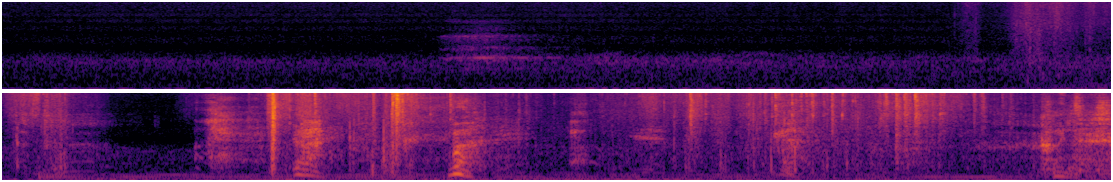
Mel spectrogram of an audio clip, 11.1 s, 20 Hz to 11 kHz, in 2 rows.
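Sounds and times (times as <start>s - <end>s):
armour and leaves rustling: 5.1s - 6.0s, 6.7s - 11.0s.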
